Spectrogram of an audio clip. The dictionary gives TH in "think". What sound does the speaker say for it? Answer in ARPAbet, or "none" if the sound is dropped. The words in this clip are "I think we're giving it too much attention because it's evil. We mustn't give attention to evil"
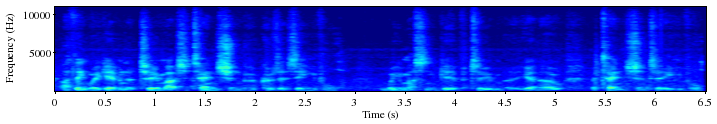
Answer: TH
